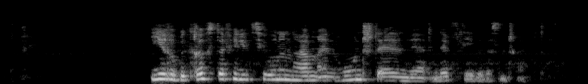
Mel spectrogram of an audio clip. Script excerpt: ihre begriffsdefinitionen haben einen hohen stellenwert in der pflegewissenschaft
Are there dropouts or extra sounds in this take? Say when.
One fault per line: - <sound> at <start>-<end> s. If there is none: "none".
none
